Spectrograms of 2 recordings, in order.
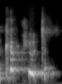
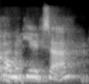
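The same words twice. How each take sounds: First: Computer in a clipped posh voice. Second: Computer drawn out slowly with a northern twang, with a laugh; Huddersfield computer. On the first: Contrasting the posh computer with his own. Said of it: "rather than computer". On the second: Laughing while showing his northern computer. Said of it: "still have a twang". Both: Shown as a demonstration.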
